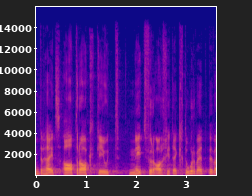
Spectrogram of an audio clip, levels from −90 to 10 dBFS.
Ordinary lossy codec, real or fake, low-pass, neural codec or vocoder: none; real; 14.4 kHz; none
